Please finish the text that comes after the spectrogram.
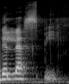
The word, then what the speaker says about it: गिलेस्पी: Recently फिर हमारे पास दो साइंटिस्ट हैं, ठीक है, निलहोम एंड गिलेस्पी। क्या नाम मैंने बताए हैं, निलहोम, और दूसरा है, यहाँ पर भी एल आता है लेकिन वो साइलेंट है, गिलेस्पी।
